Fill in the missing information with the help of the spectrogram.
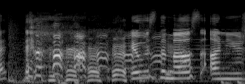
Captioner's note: laughing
